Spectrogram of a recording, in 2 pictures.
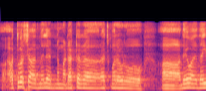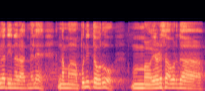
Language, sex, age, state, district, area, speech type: Kannada, male, 60+, Karnataka, Bangalore Urban, rural, spontaneous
